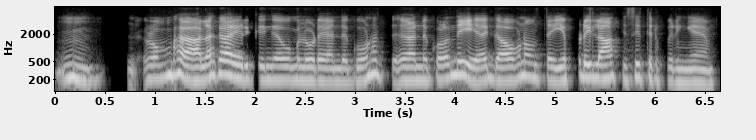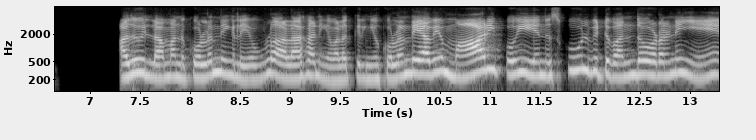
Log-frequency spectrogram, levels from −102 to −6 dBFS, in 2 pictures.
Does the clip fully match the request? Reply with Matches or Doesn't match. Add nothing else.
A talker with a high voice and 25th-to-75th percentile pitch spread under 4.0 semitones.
Doesn't match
